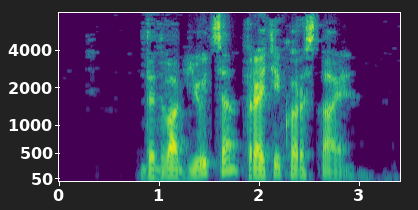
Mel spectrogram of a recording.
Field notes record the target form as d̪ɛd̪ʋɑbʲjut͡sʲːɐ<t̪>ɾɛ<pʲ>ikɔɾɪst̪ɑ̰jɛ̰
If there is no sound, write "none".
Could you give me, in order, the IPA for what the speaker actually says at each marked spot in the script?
t̪, tʲ

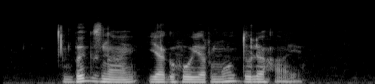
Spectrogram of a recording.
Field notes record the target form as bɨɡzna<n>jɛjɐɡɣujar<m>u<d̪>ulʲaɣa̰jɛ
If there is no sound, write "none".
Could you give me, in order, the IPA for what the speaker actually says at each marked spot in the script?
none, m, d̪

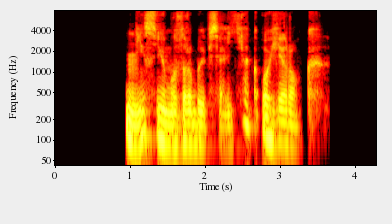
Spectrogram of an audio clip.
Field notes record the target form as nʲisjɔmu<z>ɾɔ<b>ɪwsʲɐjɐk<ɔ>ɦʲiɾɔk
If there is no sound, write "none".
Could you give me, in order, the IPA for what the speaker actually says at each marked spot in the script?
z, b, ɔ

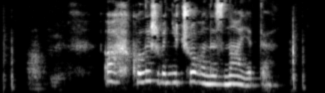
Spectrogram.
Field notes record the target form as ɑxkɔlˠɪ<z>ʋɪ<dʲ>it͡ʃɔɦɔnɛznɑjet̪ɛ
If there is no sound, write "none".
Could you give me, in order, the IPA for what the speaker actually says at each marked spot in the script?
ʒ, nʲ

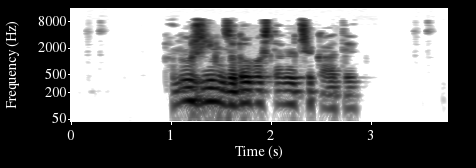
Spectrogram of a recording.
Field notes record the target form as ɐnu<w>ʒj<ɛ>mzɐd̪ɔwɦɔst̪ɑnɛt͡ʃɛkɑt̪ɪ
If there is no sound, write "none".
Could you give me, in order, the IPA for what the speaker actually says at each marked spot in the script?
none, i

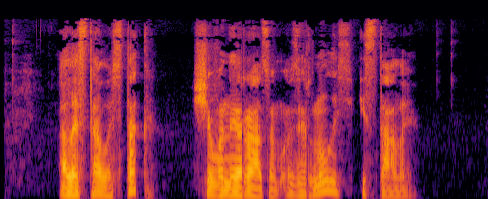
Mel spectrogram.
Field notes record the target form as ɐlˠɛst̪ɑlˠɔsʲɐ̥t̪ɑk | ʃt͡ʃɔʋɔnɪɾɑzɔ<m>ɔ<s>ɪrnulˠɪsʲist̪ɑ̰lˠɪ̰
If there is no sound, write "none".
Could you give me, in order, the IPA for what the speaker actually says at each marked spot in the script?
m, z

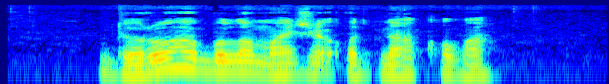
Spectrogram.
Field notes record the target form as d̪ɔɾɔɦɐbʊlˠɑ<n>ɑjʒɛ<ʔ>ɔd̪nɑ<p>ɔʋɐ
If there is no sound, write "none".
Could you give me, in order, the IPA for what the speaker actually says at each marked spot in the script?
m, ʔ, k

